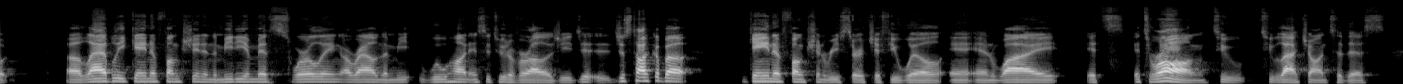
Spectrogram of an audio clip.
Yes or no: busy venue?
no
